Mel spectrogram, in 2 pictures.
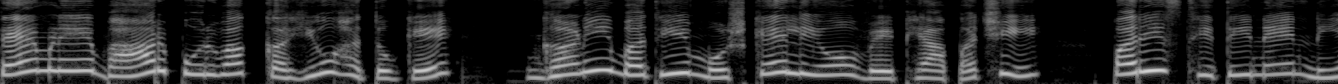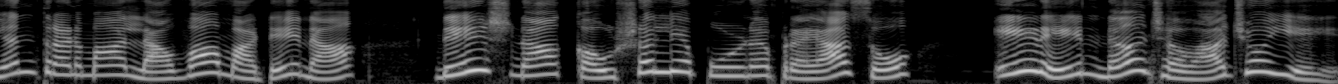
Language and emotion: Gujarati, neutral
